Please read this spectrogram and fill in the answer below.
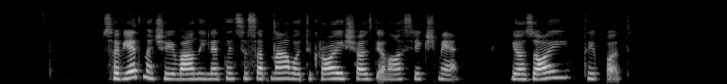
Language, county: Lithuanian, Vilnius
